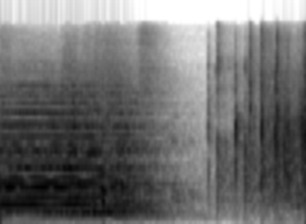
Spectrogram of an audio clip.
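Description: A concert band plays a final sustained chord in a large hall.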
